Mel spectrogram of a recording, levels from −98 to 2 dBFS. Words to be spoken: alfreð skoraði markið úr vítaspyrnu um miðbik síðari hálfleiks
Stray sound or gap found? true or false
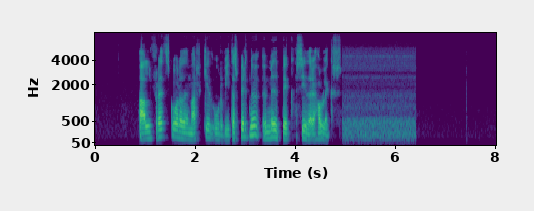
false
